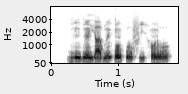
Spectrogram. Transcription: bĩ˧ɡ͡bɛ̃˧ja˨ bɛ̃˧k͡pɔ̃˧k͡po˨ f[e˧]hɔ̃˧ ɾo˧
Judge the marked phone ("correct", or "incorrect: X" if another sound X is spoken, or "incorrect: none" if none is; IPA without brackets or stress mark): incorrect: i˧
